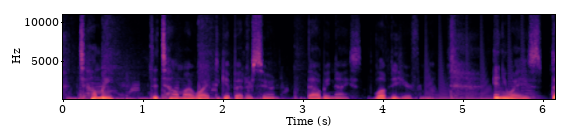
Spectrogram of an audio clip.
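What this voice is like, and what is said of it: Speaking softly, quiet voice. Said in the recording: “I'm talking so softly, ... I'm not trying to wake up any of the sick people in my house”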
